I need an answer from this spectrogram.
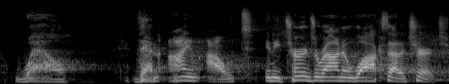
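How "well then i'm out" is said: very slow, loud, carrying stage whisper. Retelling the son's reply during communion: imitating a louder stage whisper. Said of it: "in a louder stage whisper".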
